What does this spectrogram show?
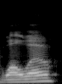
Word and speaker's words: volvo: no w's in latin you would pronounce v's as ws um there was no i because i i can't i guess all off the top of my head so like uh like volvo is actually pronounced walwow things like that um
